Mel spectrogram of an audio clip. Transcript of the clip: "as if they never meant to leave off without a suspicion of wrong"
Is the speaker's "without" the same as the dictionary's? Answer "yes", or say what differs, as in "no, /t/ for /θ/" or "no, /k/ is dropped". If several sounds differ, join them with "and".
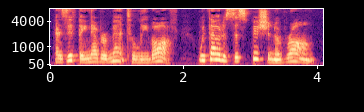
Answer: yes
